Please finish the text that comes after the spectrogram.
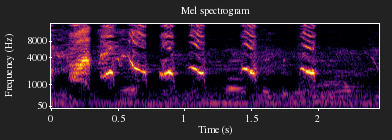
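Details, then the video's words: Greater green leafbird (cucak ijo) singing loudly in 'tembakan' shot style for a training recording. Six emphatic whistled notes, each sharply downslurred with a crackly attack, follow one another about every third of a second. "cucak ijo gacor full tembakan suara keras"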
